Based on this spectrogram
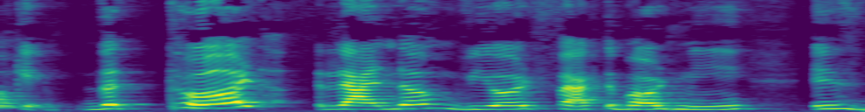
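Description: Against a quiet background, a woman's high voice carries ordinary pitch variation. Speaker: medical student vlogger. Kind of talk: casual vlog chat. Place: home room. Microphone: phone near.

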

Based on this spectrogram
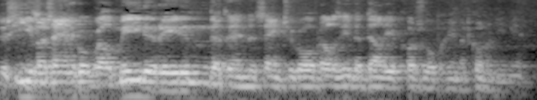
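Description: A man with a fairly low pitch talks very fast with hardly any pauses and big swings in loudness, and audible room echo surrounds him. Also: fairly even intonation. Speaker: talk show host. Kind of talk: interview questions. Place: home room.

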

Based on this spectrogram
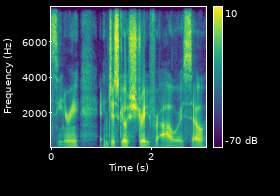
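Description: Against a quiet background, a man speaks in a flat monotone with a very deep, low pitch, and the sound is dry with no echo. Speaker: road trip vlogger. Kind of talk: casual vlog chat. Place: car. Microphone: phone near.

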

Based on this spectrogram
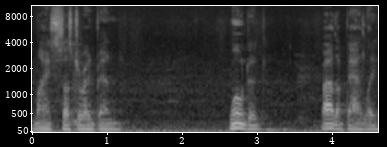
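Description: Low-pitched and dark, mellow in tone, a man speaks at a fairly slow pace.

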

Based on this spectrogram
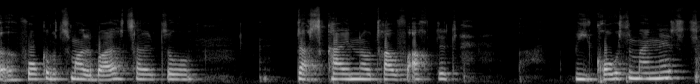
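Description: Against a quiet background, a woman speaks at a very slow pace. Her high pitch stays monotone and flat. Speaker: small-statured woman, documentary subject. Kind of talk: casual talk to camera, interview answer. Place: home room.

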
